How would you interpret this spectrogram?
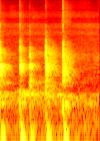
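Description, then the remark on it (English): Five loud knocks on a door in an uneven rhythm, each a sharp thud with a short hollow ring, followed by quiet with no voices; someone is knocking to serve a restraining order. “When you hear knocking on the door, don't answer the door.”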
